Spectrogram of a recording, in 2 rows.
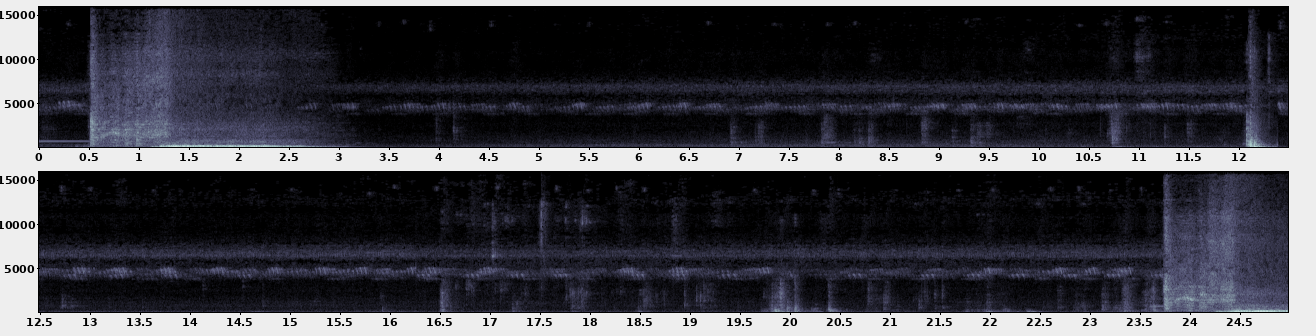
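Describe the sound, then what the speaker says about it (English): Truck engine cranked with a Foxpeed 21000mAh jump starter pack: a loud cranking catch and engine burst at the start, then quiet outdoor night with chirping crickets and faint clicks, and another loud engine surge at the end. "I'm going to hook up the Foxpeed jump starter, and we're going to see how fast it'll start my truck"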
